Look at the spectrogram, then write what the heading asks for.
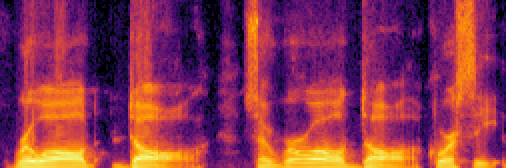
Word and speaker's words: Roald Dahl: thanks for helping pronounce me know how to pronounce rowald doll so doll of course the the um former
